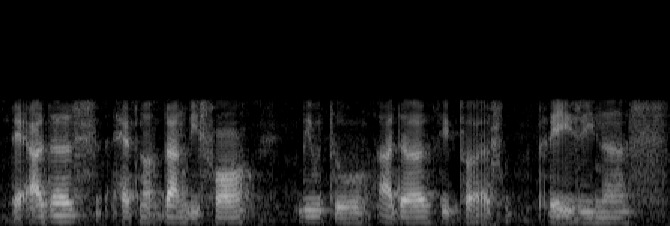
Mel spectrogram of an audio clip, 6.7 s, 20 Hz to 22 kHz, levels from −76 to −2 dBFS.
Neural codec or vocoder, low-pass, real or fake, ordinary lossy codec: codec, 16 kHz, 4 kbps, FunCodec, trained on Chinese and English, 50 frames a second; 3.6 kHz; fake; none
